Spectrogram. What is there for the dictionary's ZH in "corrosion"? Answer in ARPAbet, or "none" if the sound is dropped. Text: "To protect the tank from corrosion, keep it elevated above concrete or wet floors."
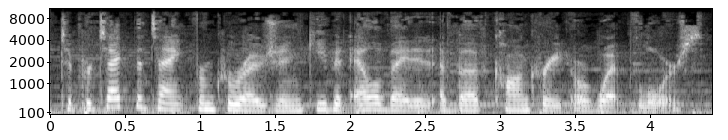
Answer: ZH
